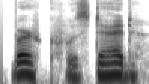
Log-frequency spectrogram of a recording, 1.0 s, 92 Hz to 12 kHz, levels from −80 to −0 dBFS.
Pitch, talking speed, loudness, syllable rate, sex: 150 Hz, 180 wpm, -17 LUFS, 4.8 syllables/s, female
